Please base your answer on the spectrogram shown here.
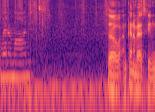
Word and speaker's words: Lenormand: Lenormand? I just said that wrong. Lenormand.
